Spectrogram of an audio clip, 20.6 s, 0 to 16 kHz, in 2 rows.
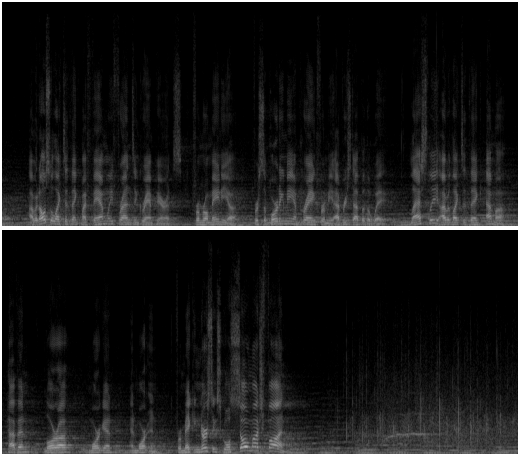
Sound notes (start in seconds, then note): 16.9 applause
